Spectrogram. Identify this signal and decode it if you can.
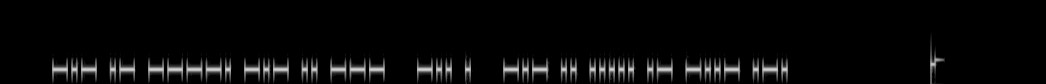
Morse code, heard as a keyed tone, about 25 wpm, 700 Hz. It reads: KA9KIO DE KI5AXR
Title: USA Callsign DE Callsign - 6 Characters - 25wpm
